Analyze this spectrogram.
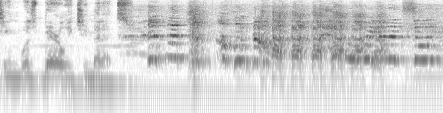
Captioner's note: more laughter; laughter into a snort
